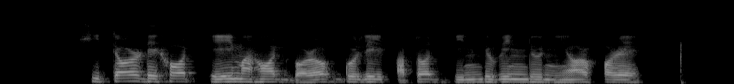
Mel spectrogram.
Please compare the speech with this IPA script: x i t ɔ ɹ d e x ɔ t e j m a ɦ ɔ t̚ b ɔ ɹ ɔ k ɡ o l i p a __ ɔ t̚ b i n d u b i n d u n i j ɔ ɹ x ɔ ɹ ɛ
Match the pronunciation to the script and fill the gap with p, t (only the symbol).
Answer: t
